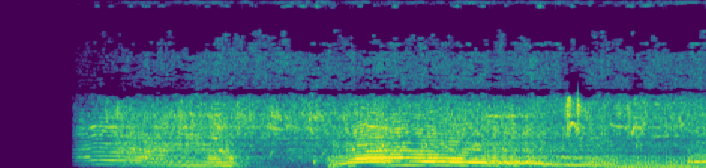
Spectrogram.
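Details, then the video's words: Elephant trumpeting: after a brief silence, a loud, harmonic, wavering call with tones sliding downward, a short dip, then a second long bellow that rises, holds, and sinks into lower, rougher moaning tones. "TIẾNG VOI RỐNG ĐÁNG YÊU"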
